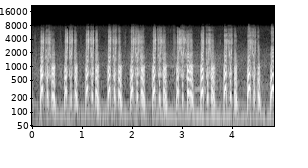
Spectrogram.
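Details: Eurasian eagle-owl pair on an Eifel nest webcam, 19:00 on 23 February 2015, the male delivering prey to the female: a rapid run of rough, doubled chattering notes, about two per second, evenly spaced.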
